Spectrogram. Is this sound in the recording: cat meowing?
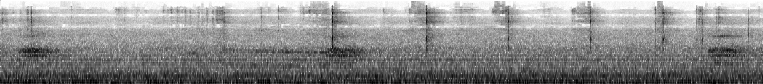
no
